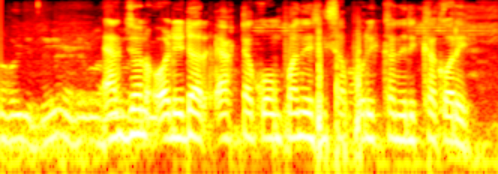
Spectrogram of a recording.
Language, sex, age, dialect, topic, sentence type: Bengali, male, 18-24, Northern/Varendri, banking, statement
